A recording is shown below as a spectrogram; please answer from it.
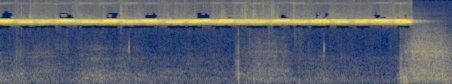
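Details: Insect or insects isolated from the highest band of a forest soundscape recording: a continuous, very high-pitched buzzing trill pulsing in rapid beats for about five seconds, then stopping abruptly.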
